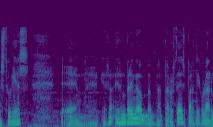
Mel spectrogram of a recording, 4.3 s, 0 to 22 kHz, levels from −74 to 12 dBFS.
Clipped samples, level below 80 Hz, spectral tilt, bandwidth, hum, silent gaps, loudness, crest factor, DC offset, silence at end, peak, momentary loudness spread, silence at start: under 0.1%; -42 dBFS; -6 dB/octave; 10.5 kHz; none; none; -33 LUFS; 16 dB; under 0.1%; 0 s; -14 dBFS; 15 LU; 0 s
